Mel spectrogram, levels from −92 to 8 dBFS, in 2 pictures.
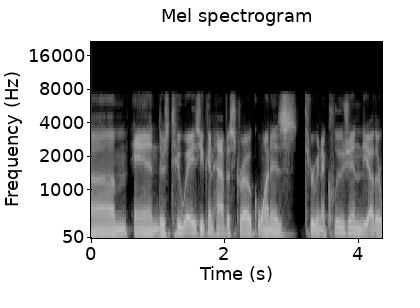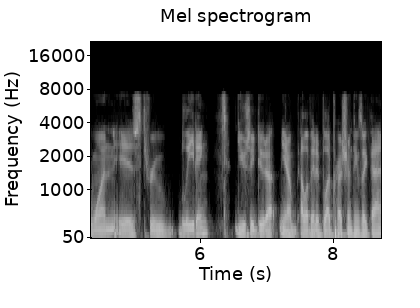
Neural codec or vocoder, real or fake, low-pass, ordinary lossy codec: none; real; 7.2 kHz; Opus, 64 kbps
